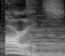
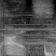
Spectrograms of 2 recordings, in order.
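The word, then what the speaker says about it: Aretz: Once you read his last name, Arts, it looks like it will be pronounced something like Arts, but that's not how it's actually pronounced. You simply need to pronounce it as Arts.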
